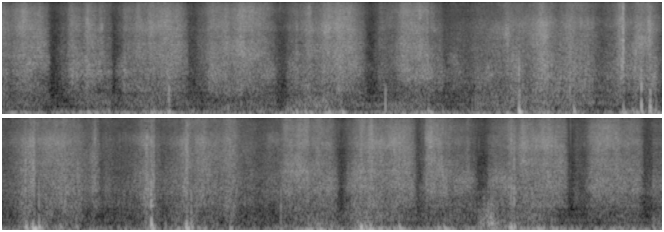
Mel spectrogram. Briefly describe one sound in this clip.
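Leather gloves creak and rustle close to a microphone.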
